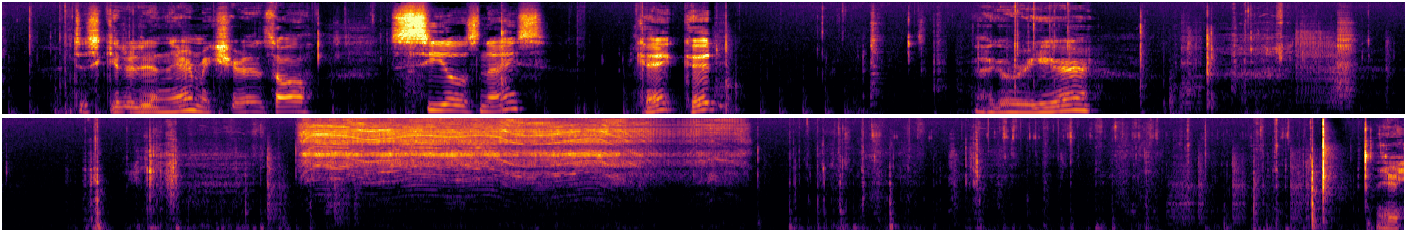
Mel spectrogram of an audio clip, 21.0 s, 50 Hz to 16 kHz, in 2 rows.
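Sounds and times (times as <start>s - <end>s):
electric screwdriver whirring: 12.7s - 16.2s.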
